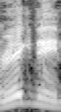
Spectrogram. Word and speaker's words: Rigney: Is that the right pronunciation, or is it Rigney? No, it's Rigney. You got it. Rigney, nailed it, baby.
